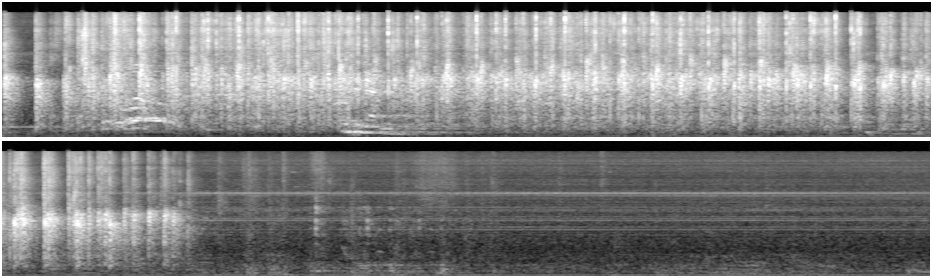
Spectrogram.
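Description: An electric guitar plays softly.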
